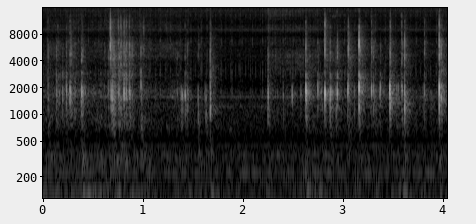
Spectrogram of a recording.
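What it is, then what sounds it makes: Crinkling cellophane sheet. Fingertips of both hands press and smooth along the crease of a long clear cellophane sheet folded flat on a red cloth tabletop, with a rose lying untouched beside it. The result is a quiet run of short, sharp crackles centered around 2 kHz. They come in scattered bursts with a brief lull in the middle, then grow denser and louder toward the end.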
